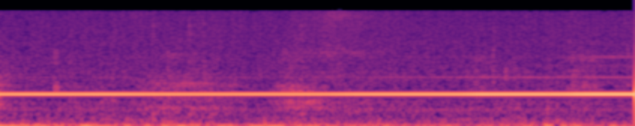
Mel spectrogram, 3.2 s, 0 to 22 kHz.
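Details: Dumpster-found Shure M267 mixer, balanced output fed to a small stereo amplifier at line level after fixing a ground hum, playing a steady clean 1 kHz test tone with only faint room noise.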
